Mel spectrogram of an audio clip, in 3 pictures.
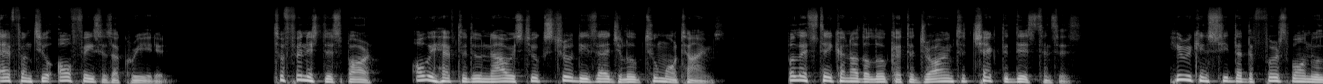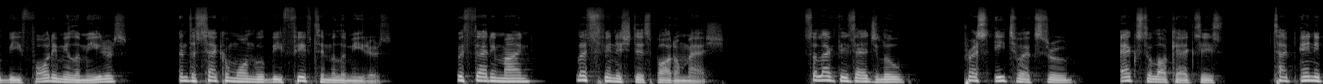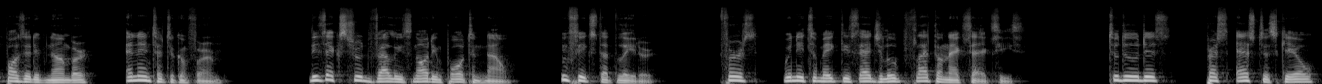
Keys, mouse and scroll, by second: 0.0-1.3 typing, 20.5 click, 23.1 e, 24.4 x, 26.2 KP_1, 27.0 KP_0, 27.7 KP_Enter, 38.8 s.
